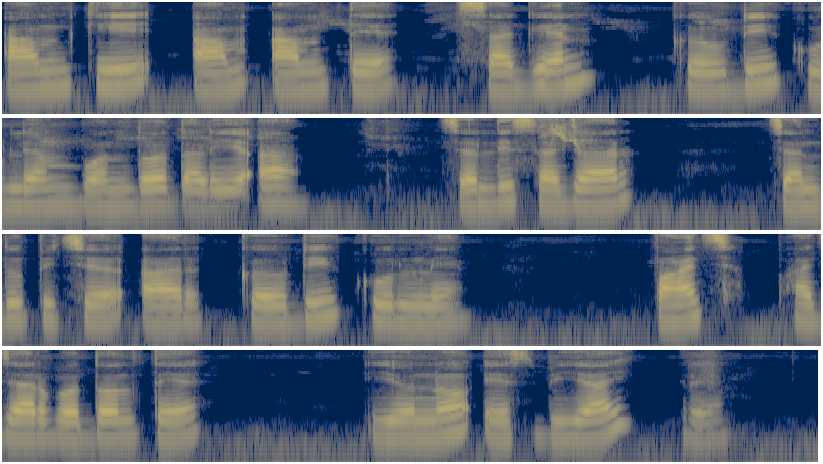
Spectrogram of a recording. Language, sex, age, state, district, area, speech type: Santali, female, 18-30, West Bengal, Birbhum, rural, read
